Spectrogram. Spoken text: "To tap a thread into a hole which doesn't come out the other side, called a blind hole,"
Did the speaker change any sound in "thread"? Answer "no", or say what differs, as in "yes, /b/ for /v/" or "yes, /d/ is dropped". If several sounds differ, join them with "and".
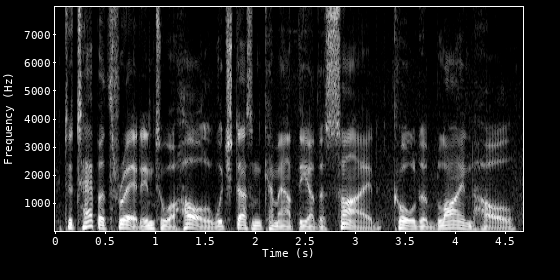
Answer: no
